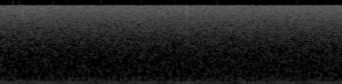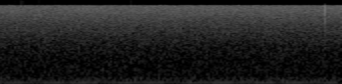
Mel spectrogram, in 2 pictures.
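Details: Even broadband static hiss over a low electrical hum, with nothing else heard.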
